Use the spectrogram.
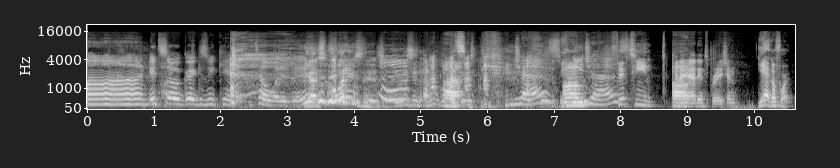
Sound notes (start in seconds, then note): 4.1 laughing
